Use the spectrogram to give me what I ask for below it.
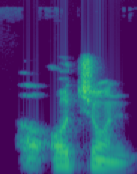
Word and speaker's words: Oshun: You know, like you guys have, I know Oshun is, and I'm probably pronouncing it wrong, Oshun would be like Aphrodite, right? – Ochun, yeah, absolutely.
